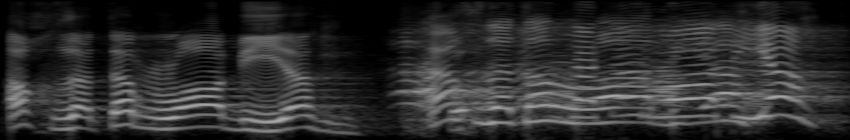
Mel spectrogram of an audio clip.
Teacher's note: اخذۃ الرابیہ اخذۃ الرابیہ حمزہ کو خا سے ملانا ہے اور خا موٹے حروف میں تھے حروف مستعلیہ میں سے موٹا ادا کریں گے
